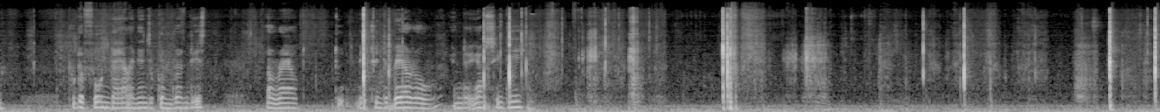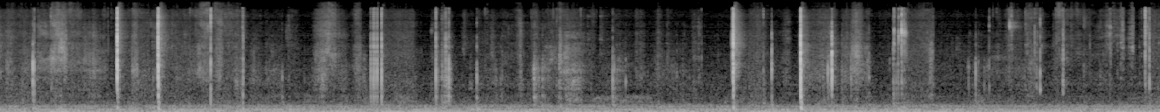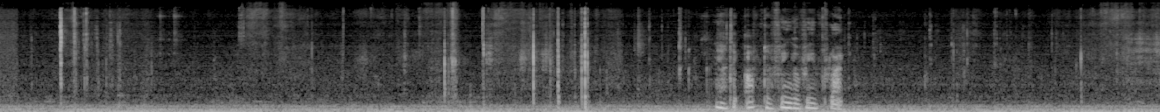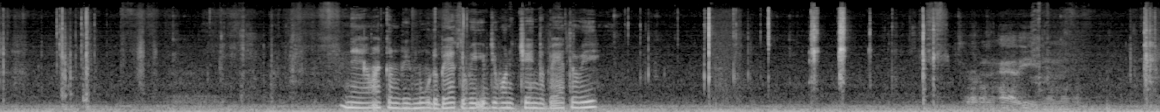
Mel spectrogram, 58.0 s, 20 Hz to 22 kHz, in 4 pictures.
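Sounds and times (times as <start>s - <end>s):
steady low hum: 0.0s - 58.0s.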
